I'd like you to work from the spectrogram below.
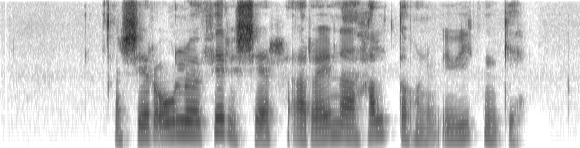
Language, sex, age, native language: Icelandic, female, 40-49, Icelandic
